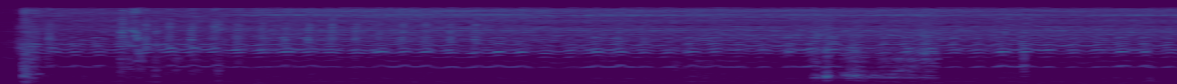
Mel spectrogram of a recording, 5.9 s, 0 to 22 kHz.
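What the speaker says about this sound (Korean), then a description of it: "이게 필라멘트가 녹는 소리거든요." A thin, steady high-pitched electric whine with a faint buzzing texture from a 3D pen melting plastic filament runs throughout, with a few brief clicks and a soft mechanical rattle near the end.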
